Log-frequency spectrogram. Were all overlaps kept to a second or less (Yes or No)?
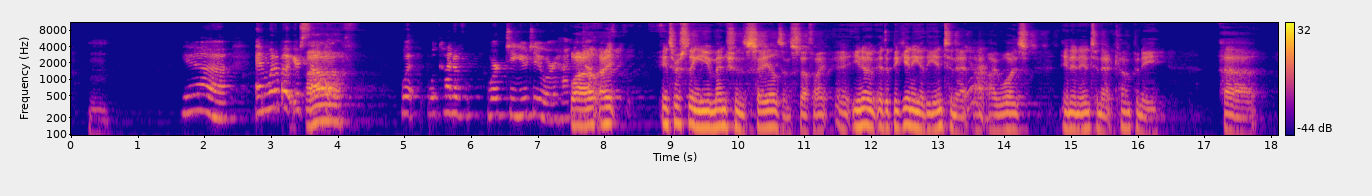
Yes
